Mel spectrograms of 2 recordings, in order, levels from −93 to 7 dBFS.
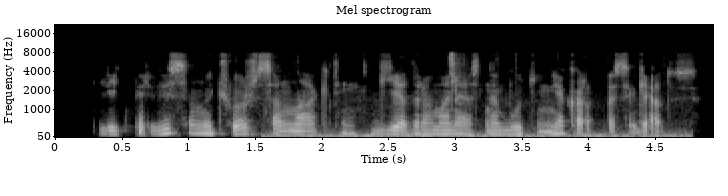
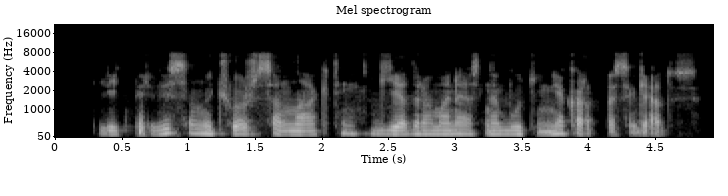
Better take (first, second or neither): second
